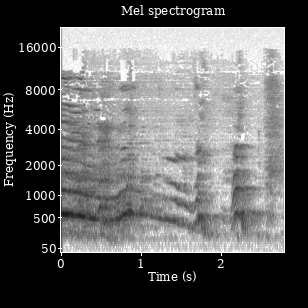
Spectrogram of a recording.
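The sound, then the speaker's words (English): A man imitates a dog, voicing Tom of Bedlam barking naked in the rain outside a hovel: a long, drawn-out howl that slides downward, then two shorter yelping barks, fairly loud with no talking. “When we arrived at the hovel, Tom of Bedlam stood outside, naked in the rain, barking.”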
